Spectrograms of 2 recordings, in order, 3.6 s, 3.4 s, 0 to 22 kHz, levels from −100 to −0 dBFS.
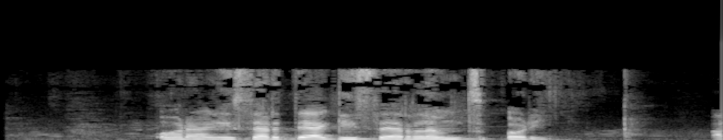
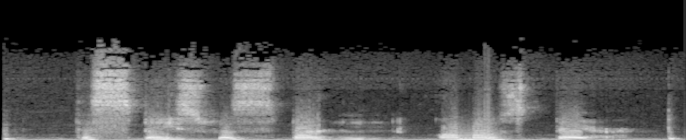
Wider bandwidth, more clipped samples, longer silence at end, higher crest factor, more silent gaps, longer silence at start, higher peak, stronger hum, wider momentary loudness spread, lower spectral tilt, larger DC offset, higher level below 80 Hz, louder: second, 11.5 kHz vs 15 kHz; neither; about the same, 0 s vs 0 s; about the same, 18 dB vs 14 dB; neither; first, 0.8 s vs 0.05 s; about the same, 0 dBFS vs -2 dBFS; neither; second, 10 LU vs 13 LU; about the same, -4.5 dB/octave vs -4 dB/octave; neither; second, -56 dBFS vs -44 dBFS; about the same, -16 LUFS vs -15 LUFS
